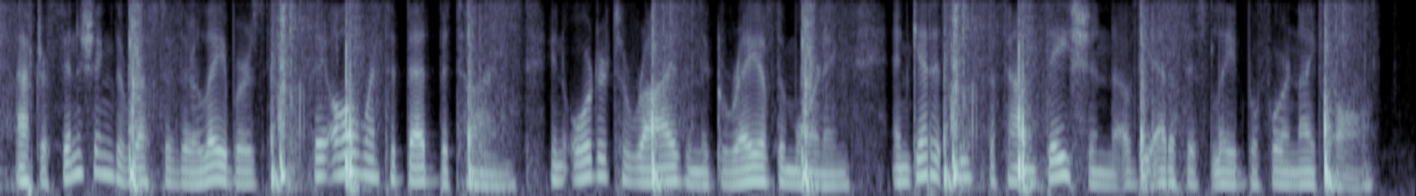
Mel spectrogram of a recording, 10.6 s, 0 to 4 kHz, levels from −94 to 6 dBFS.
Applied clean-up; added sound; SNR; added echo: none; Walk, footsteps; 1 dB; none.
